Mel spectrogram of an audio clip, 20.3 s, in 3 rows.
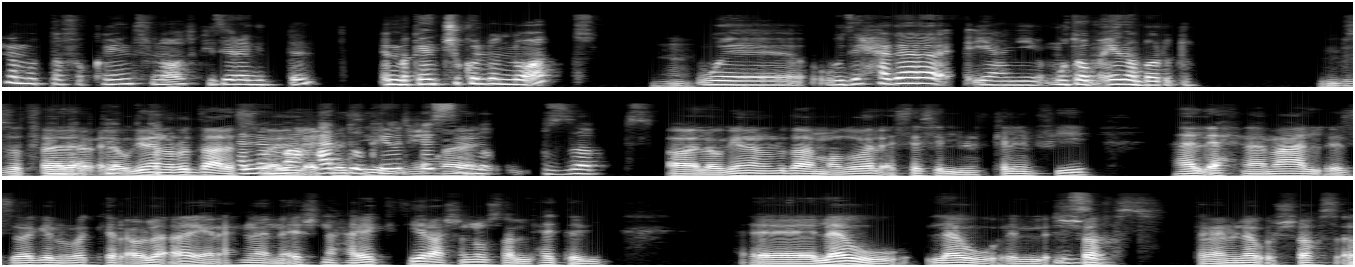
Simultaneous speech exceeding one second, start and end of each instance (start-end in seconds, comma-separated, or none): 7.0-9.2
